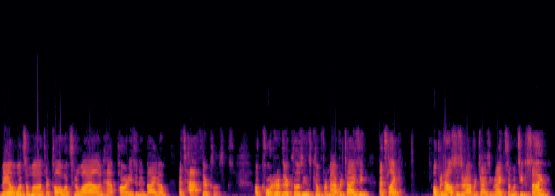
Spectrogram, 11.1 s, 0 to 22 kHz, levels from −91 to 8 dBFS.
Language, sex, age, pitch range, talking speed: English, male, 50-69, 125-150 Hz, 210 wpm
